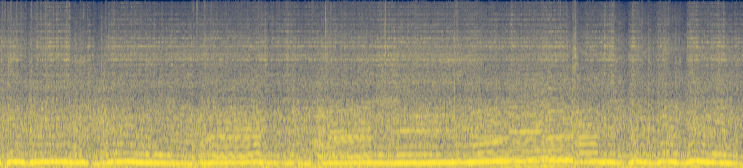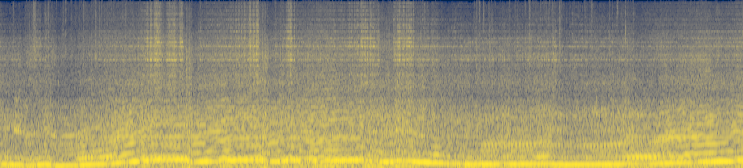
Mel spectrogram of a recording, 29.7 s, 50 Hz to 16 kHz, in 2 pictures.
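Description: Renault Clio F2000 rally car's naturally aspirated 2-litre four-cylinder engine, heard from inside the cabin, driven hard on a stage. The revs climb and drop through gear changes and braking, falling lowest about halfway through before pulling hard again.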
